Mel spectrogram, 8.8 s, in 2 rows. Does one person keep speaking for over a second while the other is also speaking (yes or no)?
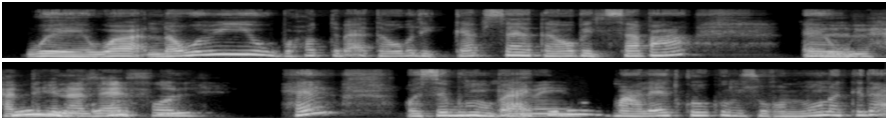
yes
